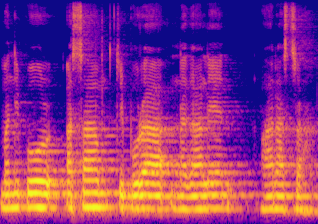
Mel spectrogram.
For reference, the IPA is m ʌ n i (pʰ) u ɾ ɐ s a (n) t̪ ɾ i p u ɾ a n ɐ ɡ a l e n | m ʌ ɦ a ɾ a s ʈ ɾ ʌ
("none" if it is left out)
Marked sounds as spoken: p, m

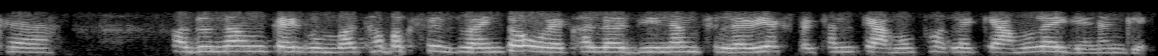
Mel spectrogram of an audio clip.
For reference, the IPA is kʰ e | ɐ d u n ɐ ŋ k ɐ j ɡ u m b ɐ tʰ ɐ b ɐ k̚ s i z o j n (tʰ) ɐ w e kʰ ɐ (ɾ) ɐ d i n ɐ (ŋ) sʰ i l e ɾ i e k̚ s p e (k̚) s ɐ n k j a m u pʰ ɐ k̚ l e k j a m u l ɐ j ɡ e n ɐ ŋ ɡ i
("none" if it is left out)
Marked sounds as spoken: t, l, ŋ, k̚

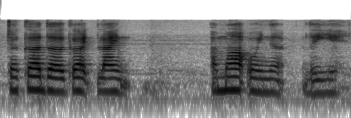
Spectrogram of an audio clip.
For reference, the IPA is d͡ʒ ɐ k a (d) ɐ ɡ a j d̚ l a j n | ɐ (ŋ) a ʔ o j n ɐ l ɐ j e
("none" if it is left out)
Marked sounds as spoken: d, m

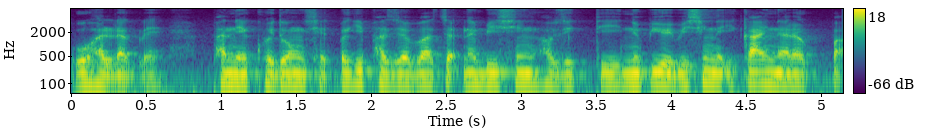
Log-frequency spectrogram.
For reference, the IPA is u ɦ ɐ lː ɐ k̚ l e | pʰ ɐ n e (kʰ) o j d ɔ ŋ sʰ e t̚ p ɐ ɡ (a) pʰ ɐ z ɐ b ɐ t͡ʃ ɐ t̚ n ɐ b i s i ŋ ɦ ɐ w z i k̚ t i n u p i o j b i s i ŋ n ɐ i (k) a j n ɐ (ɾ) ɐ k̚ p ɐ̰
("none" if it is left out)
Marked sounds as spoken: kʰ, i, k, ɾ

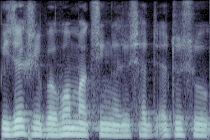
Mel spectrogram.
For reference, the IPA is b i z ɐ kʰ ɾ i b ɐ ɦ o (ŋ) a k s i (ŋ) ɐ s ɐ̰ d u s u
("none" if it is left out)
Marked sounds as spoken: m, ŋ

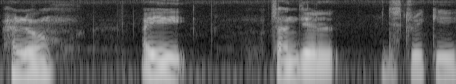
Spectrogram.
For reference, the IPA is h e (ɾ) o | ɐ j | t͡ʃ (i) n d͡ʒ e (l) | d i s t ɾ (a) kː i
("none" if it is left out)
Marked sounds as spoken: l, a, l, i

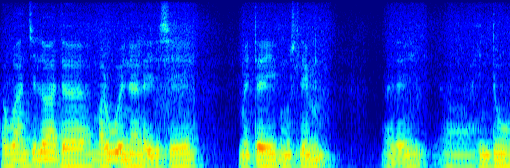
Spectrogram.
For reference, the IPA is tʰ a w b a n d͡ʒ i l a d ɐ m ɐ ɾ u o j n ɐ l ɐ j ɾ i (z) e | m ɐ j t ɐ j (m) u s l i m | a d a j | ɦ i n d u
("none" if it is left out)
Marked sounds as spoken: s, m

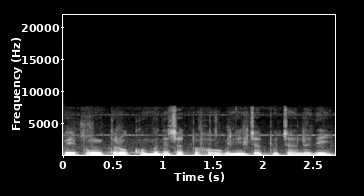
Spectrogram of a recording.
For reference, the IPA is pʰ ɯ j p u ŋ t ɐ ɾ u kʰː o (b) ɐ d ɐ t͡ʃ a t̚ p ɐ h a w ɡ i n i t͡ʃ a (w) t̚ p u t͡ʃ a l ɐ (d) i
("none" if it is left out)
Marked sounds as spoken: m, none, d

